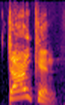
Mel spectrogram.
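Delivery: put-on shouted name in a Boston accent; hammed-up Boston accent yell. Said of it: "Boston accent or something".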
